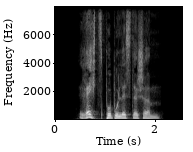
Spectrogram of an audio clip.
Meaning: strong dative masculine/neuter singular of rechtspopulistisch
- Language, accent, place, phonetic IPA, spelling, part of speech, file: German, Germany, Berlin, [ˈʁɛçt͡spopuˌlɪstɪʃm̩], rechtspopulistischem, adjective, De-rechtspopulistischem.ogg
